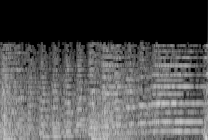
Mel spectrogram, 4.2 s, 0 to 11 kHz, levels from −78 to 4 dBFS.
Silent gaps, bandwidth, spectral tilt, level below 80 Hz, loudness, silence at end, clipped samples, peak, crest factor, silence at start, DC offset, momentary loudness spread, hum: none; 4.1 kHz; -11.5 dB/octave; -30 dBFS; -19 LUFS; 0 s; under 0.1%; -2 dBFS; 16 dB; 0 s; under 0.1%; 6 LU; none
